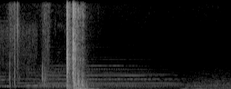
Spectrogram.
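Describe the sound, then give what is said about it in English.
A control room door swings shut with a heavy thud as a man leaves the room, preceded by a couple of light clicks from the handle, then its resonance fades into a low, steady background hum. “Henry will leave the control room, closing the door behind him.”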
